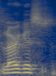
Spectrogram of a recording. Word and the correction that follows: Lurgashall: Lurgashall. Lurgashall, right. I, I, was, I looked at Lurgus Hall.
